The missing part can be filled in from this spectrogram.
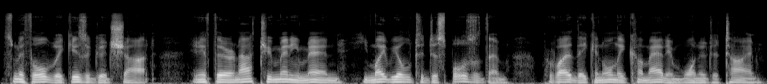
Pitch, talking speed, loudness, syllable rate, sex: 100 Hz, 260 wpm, -17 LUFS, 6.4 syllables/s, male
